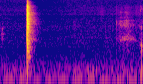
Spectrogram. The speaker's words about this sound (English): I'm just gonna clap so I could cut it.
